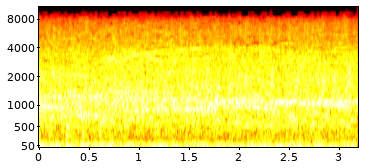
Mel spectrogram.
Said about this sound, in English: It's more of a crowd. That's kind of a crowd.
